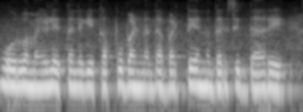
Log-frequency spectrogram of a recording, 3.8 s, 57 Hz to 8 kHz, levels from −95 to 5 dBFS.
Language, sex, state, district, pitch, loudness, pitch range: Kannada, female, Karnataka, Bangalore, 170 Hz, -14 LUFS, 165-175 Hz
